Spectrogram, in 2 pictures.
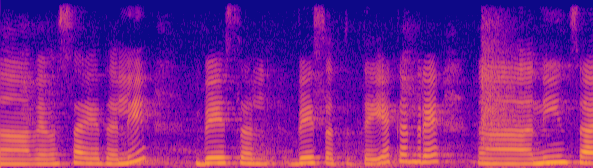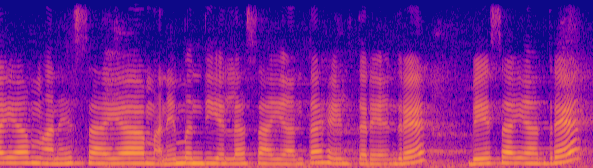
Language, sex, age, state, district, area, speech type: Kannada, female, 30-45, Karnataka, Mandya, rural, spontaneous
